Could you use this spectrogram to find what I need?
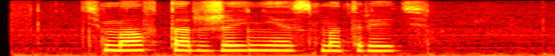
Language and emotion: Russian, neutral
